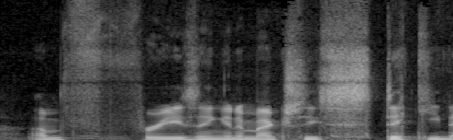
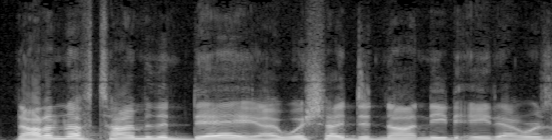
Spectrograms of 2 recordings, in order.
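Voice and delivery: much higher and louder exasperated cry; frustrated outburst; 4 semitones higher, 6 dB louder than usual. Real, not acted. Complaining to listeners about his job, loud outburst. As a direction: let the frustration burst out. Venting about having no time.

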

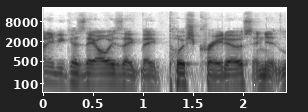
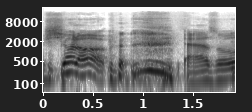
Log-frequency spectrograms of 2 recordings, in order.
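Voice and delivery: mock snap; 10 semitones higher than usual. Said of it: "It's like".

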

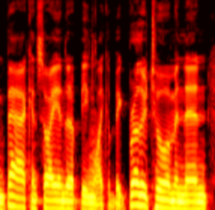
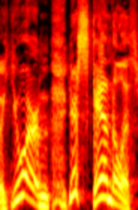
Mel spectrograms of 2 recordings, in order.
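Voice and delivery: high-pitched imitation of a tickled boy; amused mock outrage; 11 semitones higher than usual. Boy busting up at dad's joke, amused mock outrage. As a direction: exclaim it high, as if scandalized and amused. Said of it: "he just busted off laughing".

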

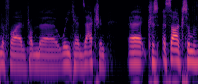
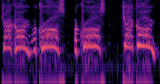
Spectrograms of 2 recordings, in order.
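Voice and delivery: high-pitched on-field yelling, words stretched out; Ryan Veach impression; slower than usual. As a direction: call out urgently to a teammate across the pitch. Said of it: "That was a great impression from me".

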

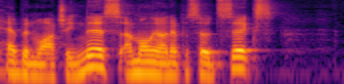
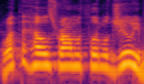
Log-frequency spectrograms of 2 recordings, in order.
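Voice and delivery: higher, fast blurted quote; rushed higher-pitched mock voice; quick mock character voice; 7 semitones higher, faster than usual. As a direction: toss the line off bluntly in character. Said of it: "she's like".

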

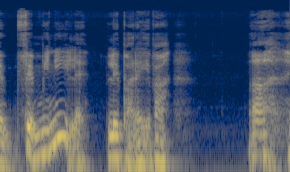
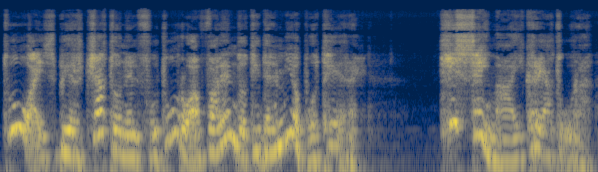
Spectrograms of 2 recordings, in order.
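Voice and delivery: openly surprised, with lively curiosity; surprised, curious; 4 dB louder than usual. A narrator's reading. Sacred animal speaking to Anisa about the future, surprised and curious. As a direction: question it in curious astonishment, voice slightly raised. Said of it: "In un tono che non nascondeva la sorpresa, frammista ad una viva curiosità".

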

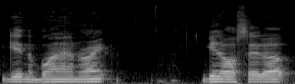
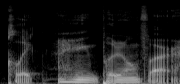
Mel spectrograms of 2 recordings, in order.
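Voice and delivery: ordinary talk

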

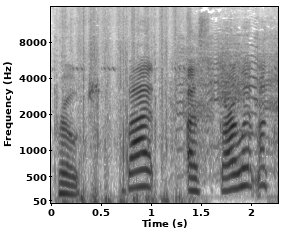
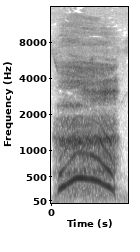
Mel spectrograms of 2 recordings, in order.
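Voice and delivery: delighted gasp; 12 semitones higher, 4 dB quieter than usual. Acted. Porcupine sees the plant.

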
